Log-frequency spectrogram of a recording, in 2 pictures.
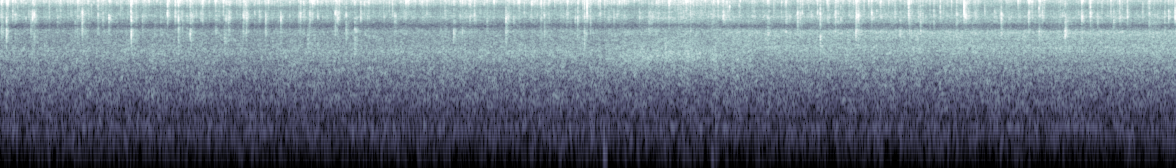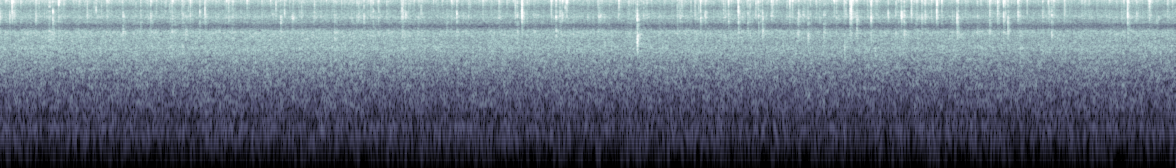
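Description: Heavy rain falling on a corrugated metal roof, a steady hiss dotted with many sharp ticks of individual drops, with water running and dripping off the roof edge.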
